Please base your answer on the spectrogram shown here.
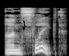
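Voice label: "unslaked", British English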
